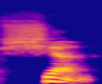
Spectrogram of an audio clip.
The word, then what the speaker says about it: 見: are looking at this, they're seeing Jian because that's the standard pronunciation of this character that means to see. So we started with that character. But here it has the pronunciation of Xian, to appear or to manifest.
